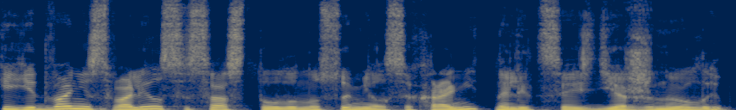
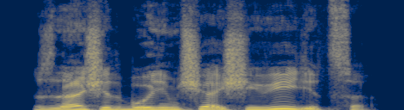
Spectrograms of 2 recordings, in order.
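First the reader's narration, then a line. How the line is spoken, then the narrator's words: Booming voice. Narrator (Russian): прогремел Зимин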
